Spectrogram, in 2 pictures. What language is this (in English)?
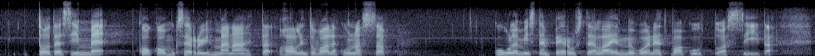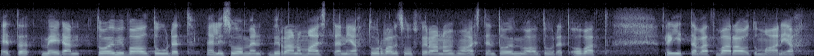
Finnish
